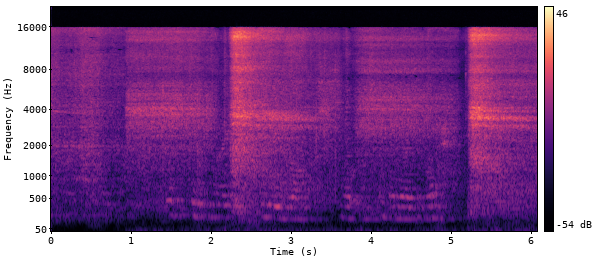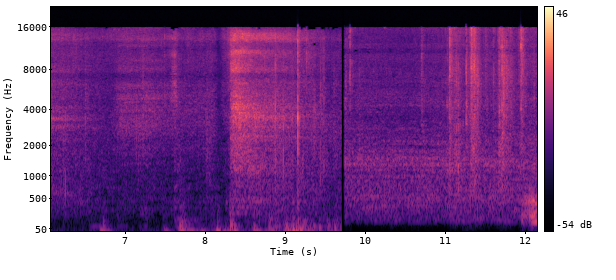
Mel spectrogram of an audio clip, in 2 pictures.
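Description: Light Tour inflatable sleeping mat being blown up by mouth: three long hissing exhalations into the valve, each two to three seconds, with short breaths taken in between.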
